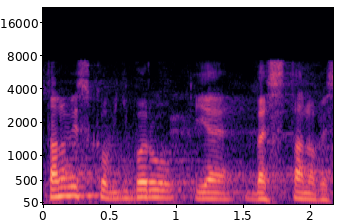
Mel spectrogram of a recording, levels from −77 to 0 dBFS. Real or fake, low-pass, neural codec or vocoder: real; 7.2 kHz; none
